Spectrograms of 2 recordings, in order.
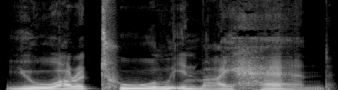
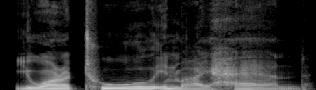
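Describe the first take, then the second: First: Slow, cool, firm command; cool repetition. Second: Slow, gentle menace; gentle interruption. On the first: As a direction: repeat it slowly and coldly, more firmly. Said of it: "the cool voice repeated". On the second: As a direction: correct him gently, drawing the words out slowly. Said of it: "interrupted gently". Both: A narrator's reading.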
